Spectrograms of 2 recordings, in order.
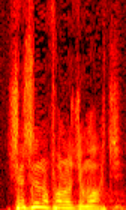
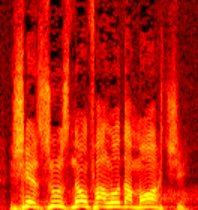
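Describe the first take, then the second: First: Said in the usual way. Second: "não" enfatizado e mais lento; stressed NÃO. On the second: Shown as a demonstration. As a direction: martele o "não" devagar. (ênfase forte em "não", fala arrastada) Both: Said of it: "presta atenção o que aconteceu".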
